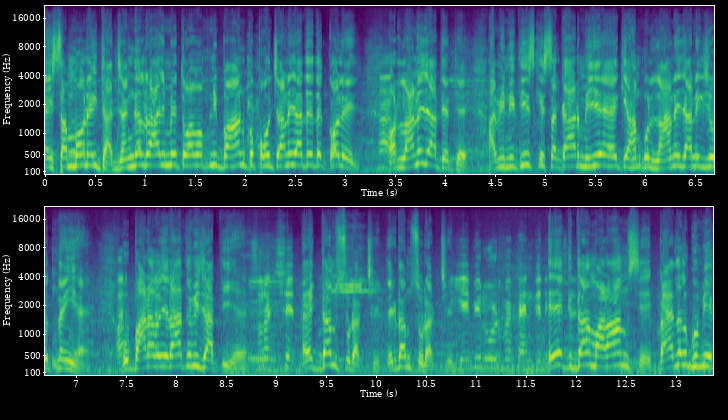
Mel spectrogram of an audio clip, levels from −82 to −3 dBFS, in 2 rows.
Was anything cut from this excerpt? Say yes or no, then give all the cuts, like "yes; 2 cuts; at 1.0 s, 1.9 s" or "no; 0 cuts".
no; 0 cuts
